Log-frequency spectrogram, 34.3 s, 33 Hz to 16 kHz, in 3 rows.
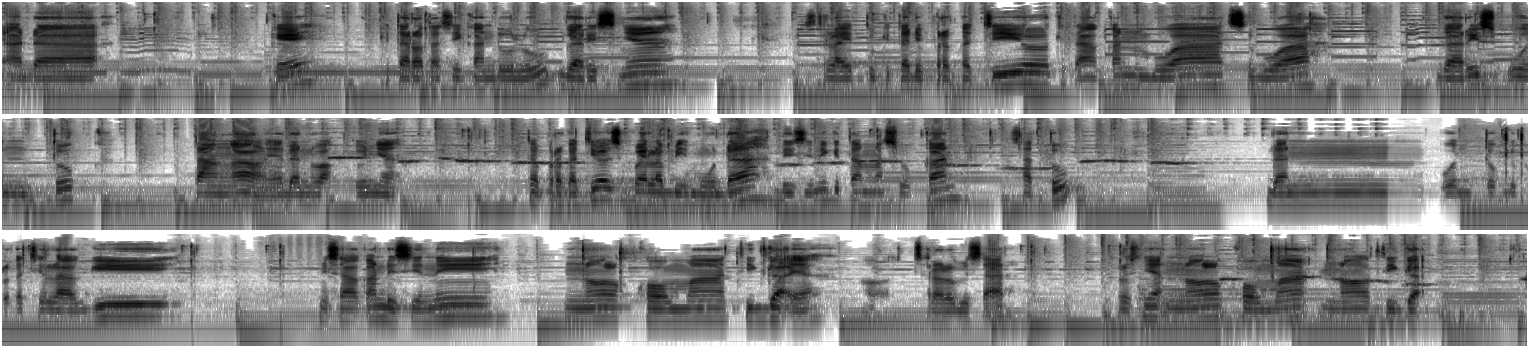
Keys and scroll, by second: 18.9 1, 19.1 Return, 26.4 Delete, 27.3 0, 28.4 3, 28.6 Return, 32.5 BackSpace, 32.9 0, 33.6 Return.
